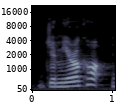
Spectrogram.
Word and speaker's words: Jamiroquai: Fugees, Killing Me Softly, Fiona Apple, Criminal, and how do you say that? Jamiroquai? – Yeah, you got it.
